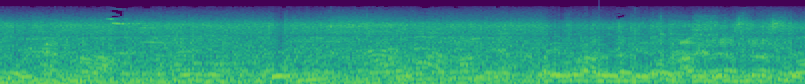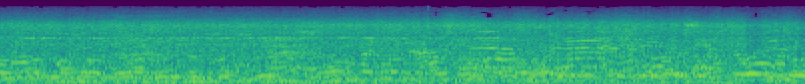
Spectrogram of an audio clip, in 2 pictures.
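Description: A crowd of people murmurs and talks nearby.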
